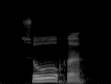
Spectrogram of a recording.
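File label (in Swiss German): "sueche", Bas Rhin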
